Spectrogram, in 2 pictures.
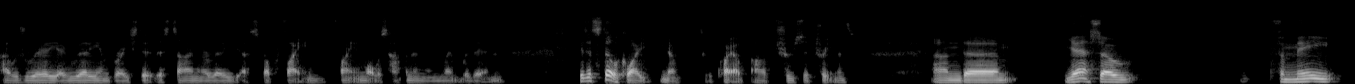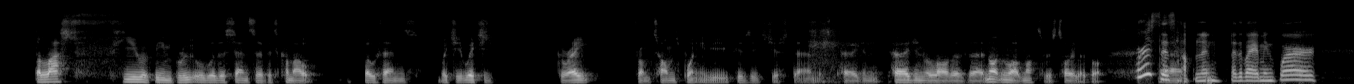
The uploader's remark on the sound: chatting to me via Zoom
